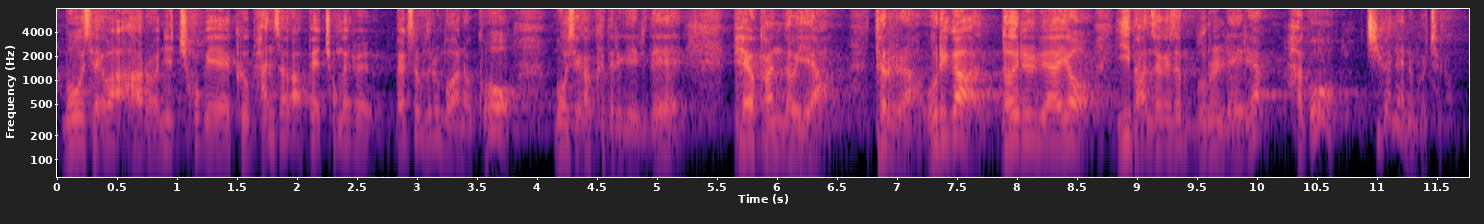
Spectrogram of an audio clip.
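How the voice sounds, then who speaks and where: A man preaching a Sunday sermon as pastor, animated, voicing God and Moses in lower tones. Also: creaky. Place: large indoor arena hall. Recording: long reverb of a large arena hall.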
